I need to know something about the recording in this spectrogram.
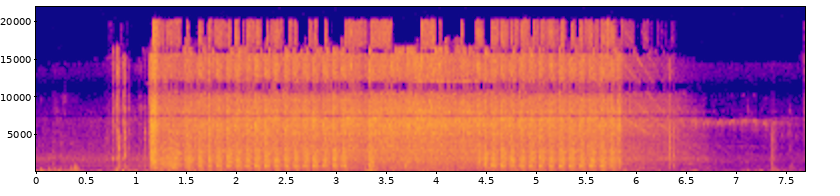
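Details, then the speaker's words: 2014 Ford F-150 crank no start from a fuel issue: steady starter cranking about five seconds with even compression pulses, never catches; fires on brake cleaner; burnt fuses. "Okay, so 2014 Ford F-150 crank no start. We've got a fuel issue."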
